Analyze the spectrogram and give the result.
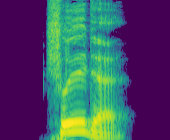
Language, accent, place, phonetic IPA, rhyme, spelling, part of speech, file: German, Germany, Berlin, [ˈʃʊldə], -ʊldə, schulde, verb, De-schulde.ogg
- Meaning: inflection of schulden: 1. first-person singular present 2. first/third-person singular subjunctive I 3. singular imperative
